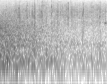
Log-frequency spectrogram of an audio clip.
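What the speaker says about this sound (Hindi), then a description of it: "वाह, बहुत बड़ा धमाका था।" A large blast from an anti-tank weapon test firing at a secret countryside location in Britain, a loud, sustained roaring rumble that fills the whole second without any break.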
